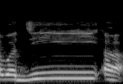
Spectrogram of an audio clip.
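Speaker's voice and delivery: slow "वजीअ" with long jee; jeem joined to ya. Shown as a demonstration. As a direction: stretch the ee of "वजीअ", alif silent. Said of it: "जीम को या से मिला रहे हैं".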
